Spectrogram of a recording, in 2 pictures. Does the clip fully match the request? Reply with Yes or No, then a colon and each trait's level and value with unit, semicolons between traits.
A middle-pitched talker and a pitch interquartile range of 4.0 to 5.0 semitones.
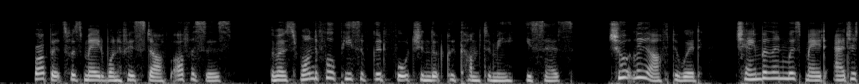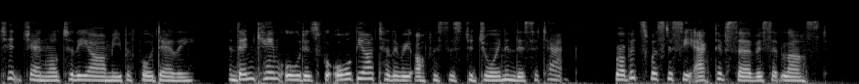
No: high, 200 Hz; average, 4.5 semitones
